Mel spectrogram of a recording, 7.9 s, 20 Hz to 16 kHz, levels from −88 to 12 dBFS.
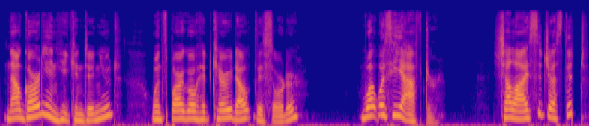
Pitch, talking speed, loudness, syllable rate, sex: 185 Hz, 145 wpm, -18 LUFS, 4.8 syllables/s, male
